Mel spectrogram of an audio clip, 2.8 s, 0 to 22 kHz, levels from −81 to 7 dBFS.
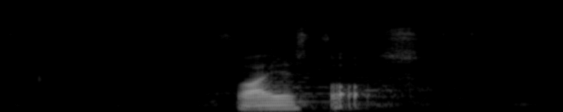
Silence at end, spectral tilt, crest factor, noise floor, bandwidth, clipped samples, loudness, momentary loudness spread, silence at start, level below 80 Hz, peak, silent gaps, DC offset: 0.75 s; -7 dB/octave; 26 dB; -86 dBFS; 12.5 kHz; under 0.1%; -38 LUFS; 23 LU; 1.2 s; -78 dBFS; -18 dBFS; none; under 0.1%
